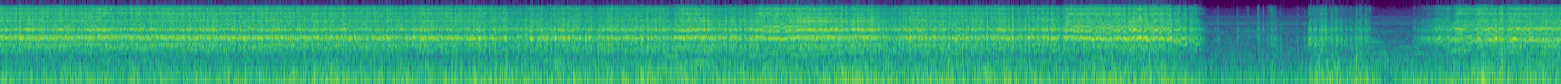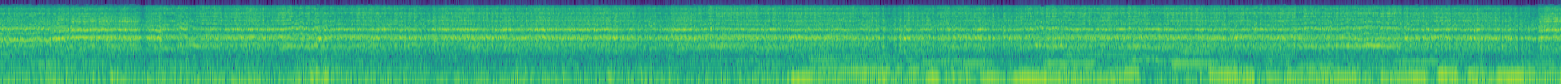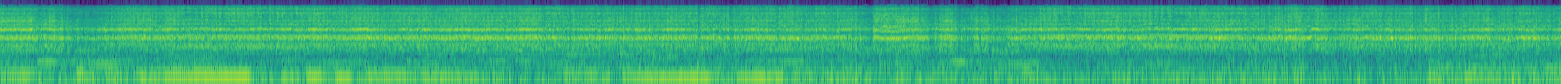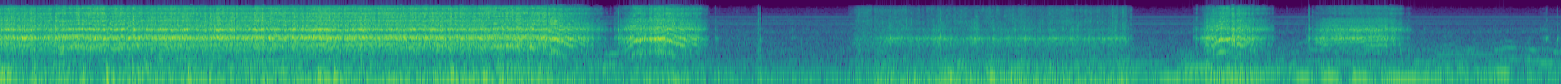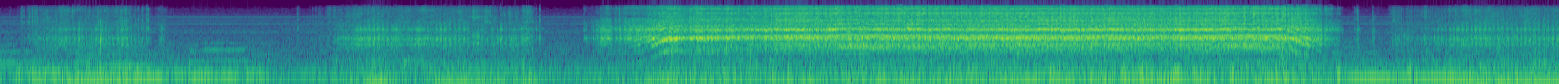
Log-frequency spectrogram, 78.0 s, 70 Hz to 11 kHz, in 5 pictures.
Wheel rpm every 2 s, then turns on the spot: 160, 160, 160, 160, 160, 150, 10, 100, 160, 160, 160, 160, 160, 160, 160, 160, 160, 160, 160, 160, 160, 160, 160, 160, 160, 160, 70, 10, 20, 10, 20, 10, 0, 20, 90, 160, 160, 120, 10.
12-14 54-58 62-64 66-68 76-78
